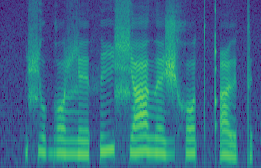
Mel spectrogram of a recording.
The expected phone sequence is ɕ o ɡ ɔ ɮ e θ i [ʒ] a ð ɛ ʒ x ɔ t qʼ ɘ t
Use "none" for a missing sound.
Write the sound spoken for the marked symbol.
ɕ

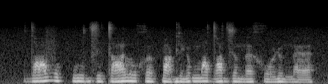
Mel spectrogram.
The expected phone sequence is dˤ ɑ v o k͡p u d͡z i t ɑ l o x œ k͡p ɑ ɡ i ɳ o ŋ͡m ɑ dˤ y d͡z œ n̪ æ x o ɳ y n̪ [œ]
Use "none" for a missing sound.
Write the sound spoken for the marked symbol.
æ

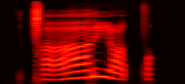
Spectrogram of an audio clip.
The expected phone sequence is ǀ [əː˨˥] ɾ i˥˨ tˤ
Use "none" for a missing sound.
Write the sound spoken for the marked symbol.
aː˨˥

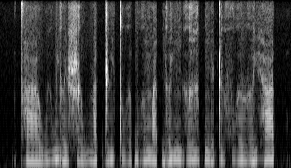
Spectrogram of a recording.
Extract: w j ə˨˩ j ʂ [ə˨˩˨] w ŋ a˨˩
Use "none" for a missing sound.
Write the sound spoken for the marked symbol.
ə˨˩˦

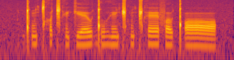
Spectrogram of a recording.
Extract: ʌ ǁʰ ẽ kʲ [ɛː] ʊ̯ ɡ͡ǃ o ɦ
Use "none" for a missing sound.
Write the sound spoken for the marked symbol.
ɛː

